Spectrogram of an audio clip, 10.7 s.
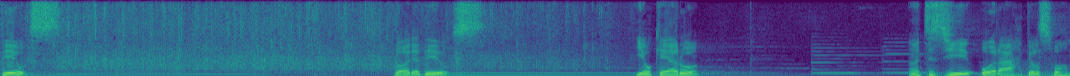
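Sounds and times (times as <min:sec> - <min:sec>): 
speech: 0:00.0 - 0:00.6, 0:03.9 - 0:04.8, 0:06.4 - 0:07.1, 0:09.1 - 0:10.6
audience applause: 0:00.0 - 0:06.2.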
